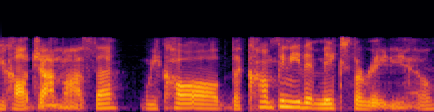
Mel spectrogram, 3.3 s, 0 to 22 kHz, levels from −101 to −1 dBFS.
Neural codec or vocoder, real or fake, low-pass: vocoder, 22.05 kHz, 80 mel bands, HiFi-GAN; fake; 5.4 kHz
